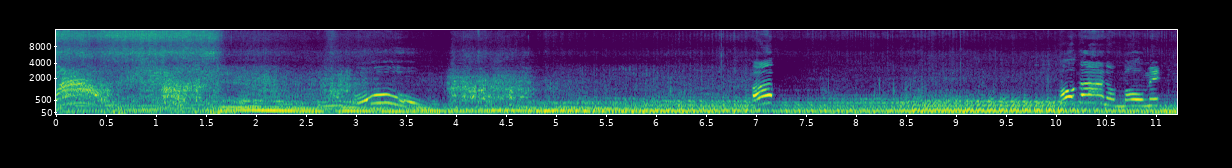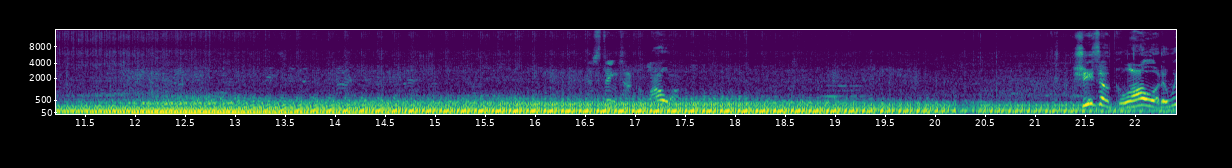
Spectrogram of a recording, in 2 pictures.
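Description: Tires spin and screech on pavement.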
